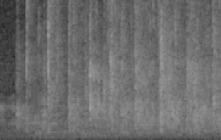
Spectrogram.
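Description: Audience applauding at a steady level, a dense patter of many hands clapping.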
